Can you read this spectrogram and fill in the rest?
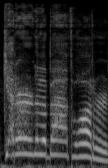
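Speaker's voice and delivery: high, hurried psychic lady voice; urgent high-pitched order. Retold or imitated. Psychic lady ordering parents to the bathwater, high and hurried. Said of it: "the little psychic lady's like".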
